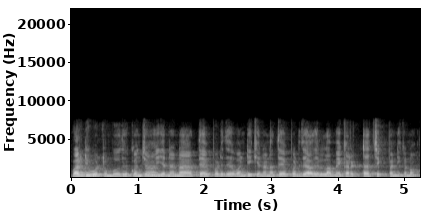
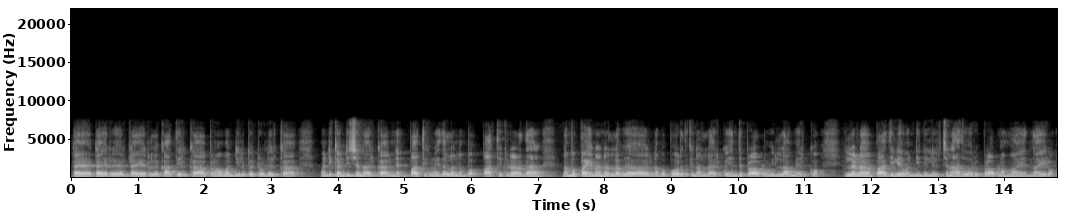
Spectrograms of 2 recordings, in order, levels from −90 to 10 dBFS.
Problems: background sounds at intervals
